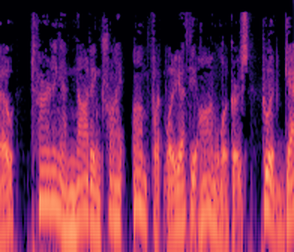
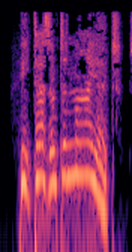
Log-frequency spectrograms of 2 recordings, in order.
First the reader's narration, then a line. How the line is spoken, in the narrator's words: screamed the widow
